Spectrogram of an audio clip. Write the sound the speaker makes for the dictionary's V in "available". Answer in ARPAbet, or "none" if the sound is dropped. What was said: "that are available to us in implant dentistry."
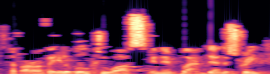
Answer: V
